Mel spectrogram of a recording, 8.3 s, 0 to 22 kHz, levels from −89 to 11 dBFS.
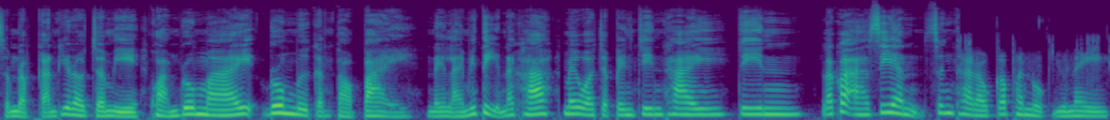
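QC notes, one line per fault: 7.2–8.3 s, Bluetooth SBC bit pool drop: the last second goes dull and gritty, which fits the link squeezing the bit pool from 28 down to about 7 (roughly 66 kbps), starving the upper sub-bands and coarsely quantising the rest through to the end.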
